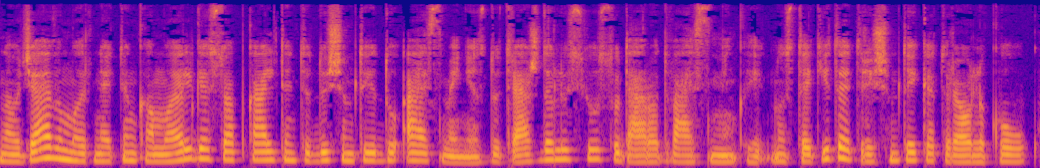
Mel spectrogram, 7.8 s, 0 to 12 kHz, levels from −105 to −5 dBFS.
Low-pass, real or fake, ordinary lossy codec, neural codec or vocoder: 10.8 kHz; real; MP3, 48 kbps; none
